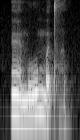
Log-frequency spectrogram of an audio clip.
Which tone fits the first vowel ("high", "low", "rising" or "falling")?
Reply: falling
